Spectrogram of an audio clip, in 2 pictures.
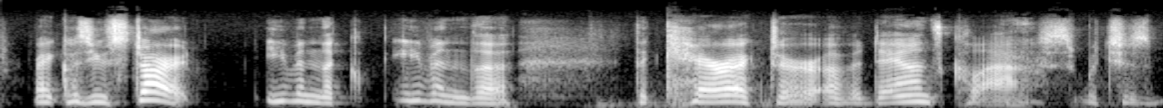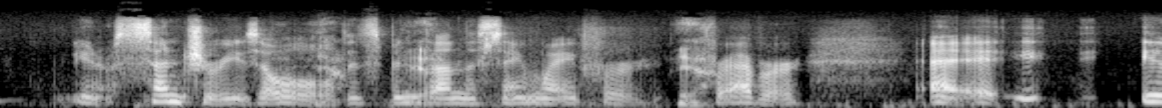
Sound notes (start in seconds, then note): none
